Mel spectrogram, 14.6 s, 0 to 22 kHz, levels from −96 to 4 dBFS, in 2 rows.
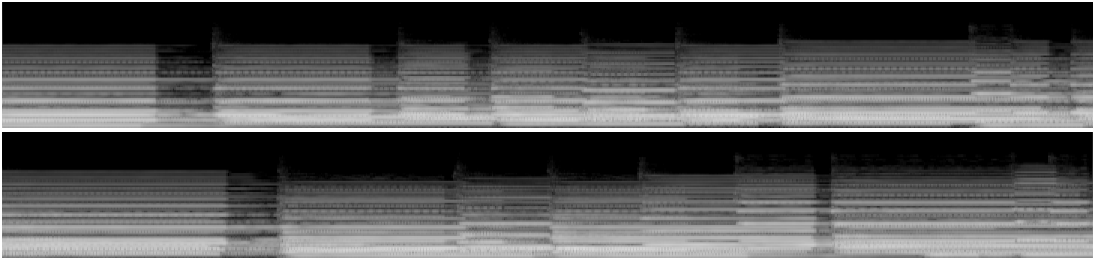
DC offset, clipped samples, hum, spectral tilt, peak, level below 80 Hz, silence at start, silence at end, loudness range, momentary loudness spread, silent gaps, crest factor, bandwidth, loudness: under 0.1%; under 0.1%; none; -10.5 dB/octave; -4 dBFS; -60 dBFS; 0 s; 0 s; 1 LU; 3 LU; none; 12 dB; 5.6 kHz; -17 LUFS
